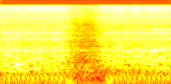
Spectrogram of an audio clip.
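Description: Electric sewing machine running faintly, dipping briefly about a second in.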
